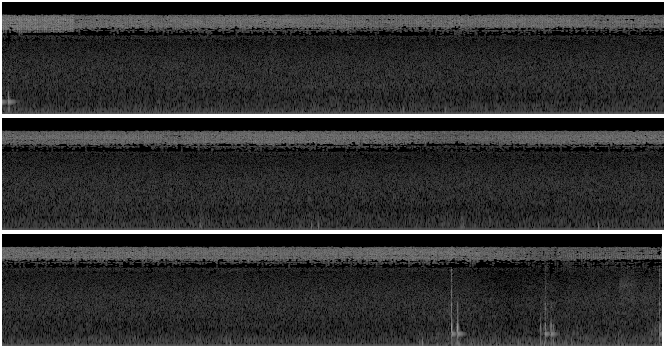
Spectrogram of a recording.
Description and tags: Crickets are chirping in the evening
